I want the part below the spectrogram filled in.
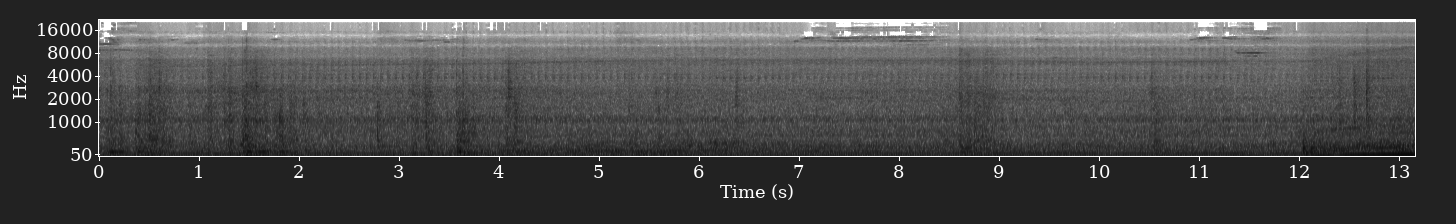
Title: Ryde Green Waste | SL757 - Huge Exhaust Leak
